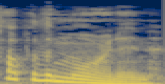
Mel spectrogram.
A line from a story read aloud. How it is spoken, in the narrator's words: I said in a squeaky voice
